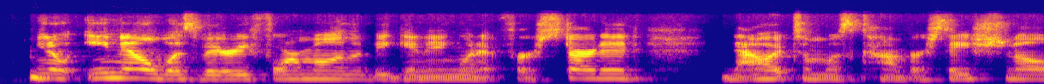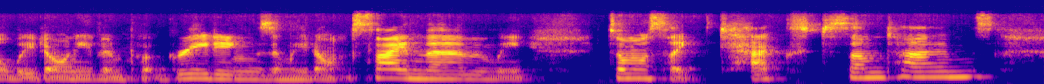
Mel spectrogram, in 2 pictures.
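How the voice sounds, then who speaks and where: Audible room echo surrounds a woman speaking at a fairly quick pace. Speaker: university faculty member and seminar presenter. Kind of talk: online business seminar lecture. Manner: fast.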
